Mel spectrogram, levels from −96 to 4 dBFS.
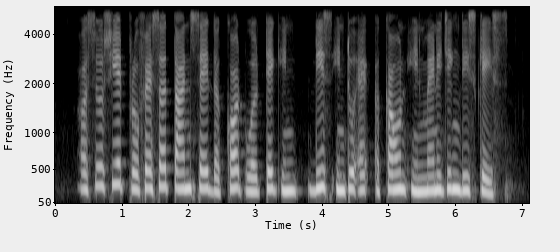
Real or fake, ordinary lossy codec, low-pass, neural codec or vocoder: real; none; 5.4 kHz; none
